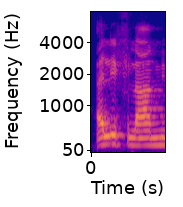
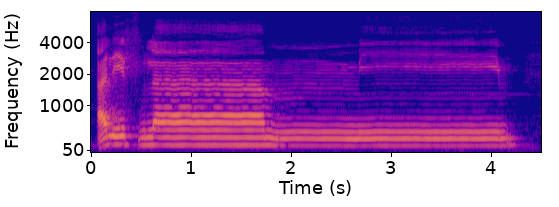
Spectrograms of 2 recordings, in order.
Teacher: لام میں بھی مد لازم، میم میں بھی مد لازم، تو دونوں کو برابر کھینچیں گے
